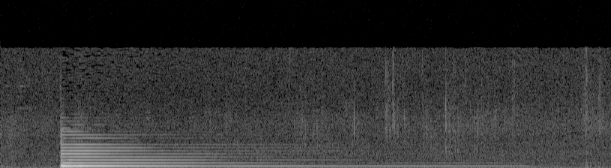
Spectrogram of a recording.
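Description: A single piano note, struck once about half a second in and left to ring, fading away over about three seconds.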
